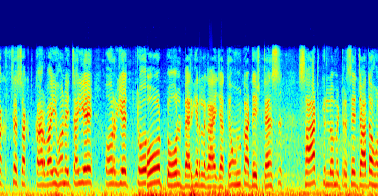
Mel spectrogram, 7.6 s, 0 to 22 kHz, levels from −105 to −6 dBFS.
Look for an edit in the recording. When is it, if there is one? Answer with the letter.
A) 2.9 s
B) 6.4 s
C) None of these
A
